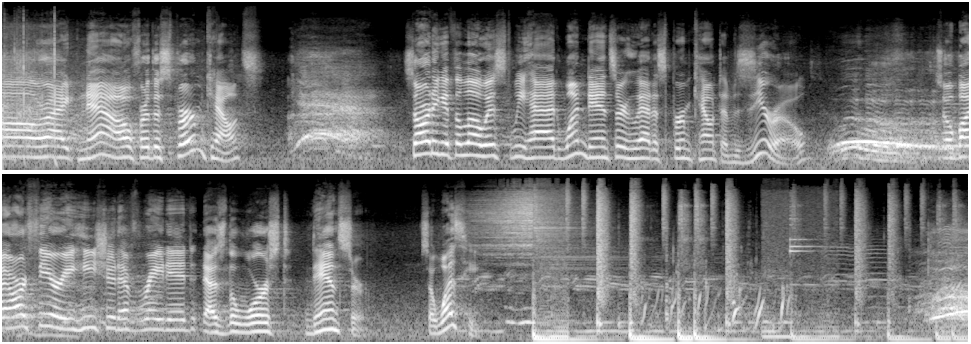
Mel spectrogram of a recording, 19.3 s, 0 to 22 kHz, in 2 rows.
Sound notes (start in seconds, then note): 0.0 crowd cheering; 8.2 crowd; 14.3 upbeat music; 16.2 water bubbling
